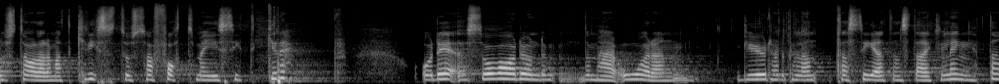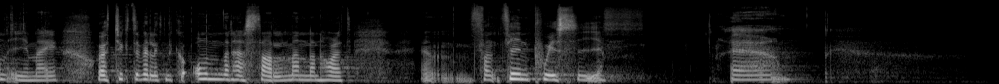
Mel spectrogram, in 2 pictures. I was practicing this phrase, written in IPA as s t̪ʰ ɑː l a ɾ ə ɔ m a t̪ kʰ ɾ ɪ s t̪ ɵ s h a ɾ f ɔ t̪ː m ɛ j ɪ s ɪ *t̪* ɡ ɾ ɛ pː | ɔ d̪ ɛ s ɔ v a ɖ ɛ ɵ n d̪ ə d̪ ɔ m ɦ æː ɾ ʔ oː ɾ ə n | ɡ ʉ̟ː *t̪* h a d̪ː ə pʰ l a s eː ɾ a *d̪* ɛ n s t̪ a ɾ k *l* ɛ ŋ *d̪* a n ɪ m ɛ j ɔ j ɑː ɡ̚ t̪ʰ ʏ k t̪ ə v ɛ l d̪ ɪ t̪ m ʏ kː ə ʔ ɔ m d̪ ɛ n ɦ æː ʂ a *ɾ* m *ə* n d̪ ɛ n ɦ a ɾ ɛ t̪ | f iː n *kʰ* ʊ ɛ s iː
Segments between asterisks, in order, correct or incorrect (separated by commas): correct, incorrect, incorrect, correct, incorrect, incorrect, correct, incorrect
